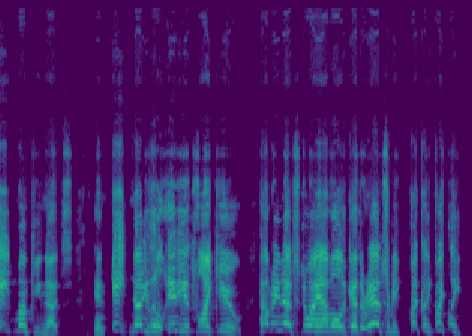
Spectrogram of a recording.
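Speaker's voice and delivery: very high, strident headmistress rant; shouted tirade. A narrator's reading. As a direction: berate the pupil at a high, furious pitch. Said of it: "shouted the Trunchbull".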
